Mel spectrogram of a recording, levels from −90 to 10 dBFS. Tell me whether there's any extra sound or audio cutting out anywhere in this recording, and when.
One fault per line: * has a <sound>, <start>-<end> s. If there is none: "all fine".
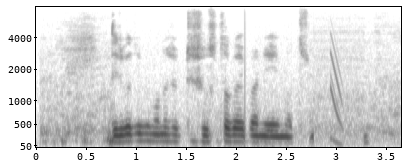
* has a chirp, 2.9-3.1 s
